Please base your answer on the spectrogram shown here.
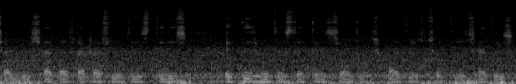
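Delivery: very soft, low undertone count; counting to oneself. Real, not acted. Teacher tallying apostrophes on the page, counting quietly to oneself. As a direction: count along quietly under your breath.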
